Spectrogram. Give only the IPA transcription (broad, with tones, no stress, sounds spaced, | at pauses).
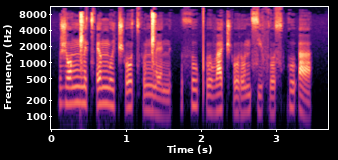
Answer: ʒ ɔ˦ ŋ͡ǁ ɪ˦ t͡sʼ ɛ˦ ŋʷ i˦ t͡ʃʼ o˦ t͡sʼ ʊ˧ ŋ͡ǁ ɛ˨ n | θ u˧ pʼ ʊ˨ β a˦ t͡ʃʼ o˨ ɾ o˧ n sʲ ɔ˨ f ɾ o˦˨ s k u˦ ʔ a˨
